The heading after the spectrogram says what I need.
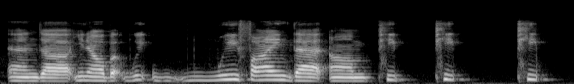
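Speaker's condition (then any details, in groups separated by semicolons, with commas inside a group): Stuttering; stuttering since childhood, onset around age five, covert into early 40s, hiding meant not talking; open about stuttering for about six years, considers self bivert; repetitions of whole words, part-words and phrases, Concerned, frequent um fillers; repeated sounds, repeated words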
